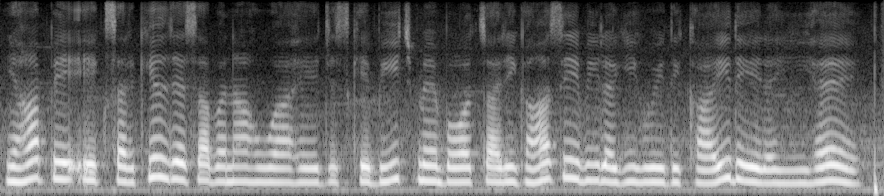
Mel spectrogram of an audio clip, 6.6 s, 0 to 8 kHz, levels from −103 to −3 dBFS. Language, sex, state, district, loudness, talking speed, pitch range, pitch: Hindi, male, Rajasthan, Jaipur, -13 LUFS, 190 wpm, 220-245 Hz, 225 Hz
